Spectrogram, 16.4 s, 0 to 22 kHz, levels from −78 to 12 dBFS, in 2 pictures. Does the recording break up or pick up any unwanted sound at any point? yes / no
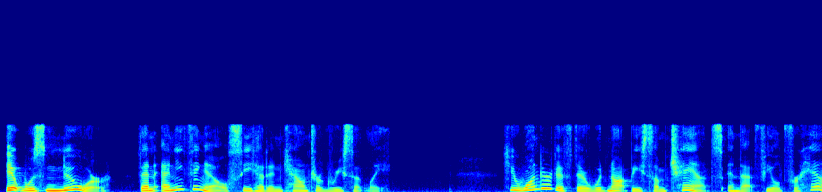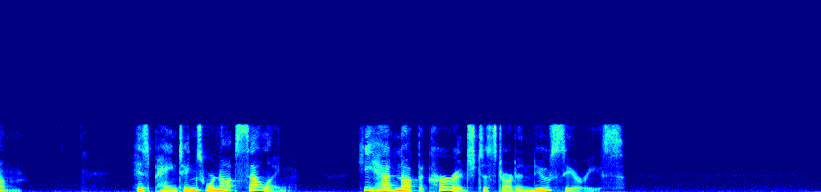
no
